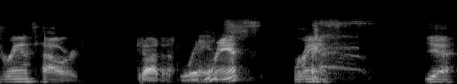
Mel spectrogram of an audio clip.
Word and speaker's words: Rance: Rance. Yeah. How do you spell that?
